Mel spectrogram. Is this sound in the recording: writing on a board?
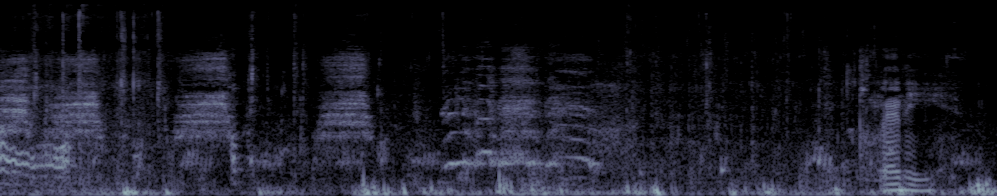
no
